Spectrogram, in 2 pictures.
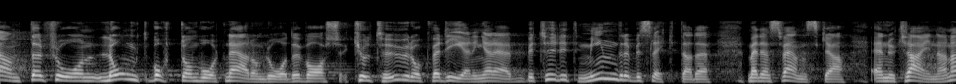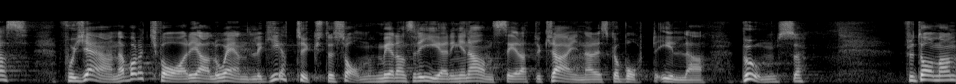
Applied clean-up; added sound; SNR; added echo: none; none; none; none.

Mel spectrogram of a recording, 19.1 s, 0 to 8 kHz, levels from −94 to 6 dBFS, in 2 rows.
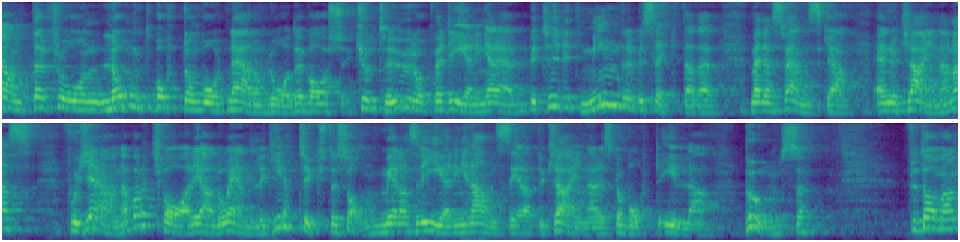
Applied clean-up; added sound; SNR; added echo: none; none; none; reverberation time 0.7 s.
